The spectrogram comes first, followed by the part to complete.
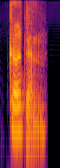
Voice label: "curtain", Indian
